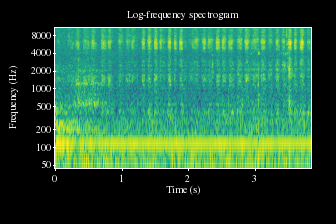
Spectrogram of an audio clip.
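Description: A pencil scratches lines on paper while sketching a cat, soft rapid strokes in short bursts over a faint steady hum, close and quiet.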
